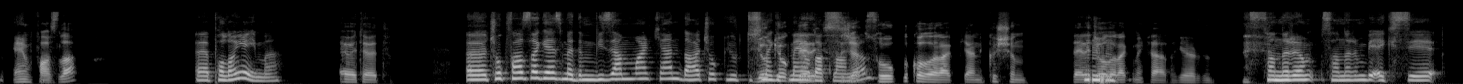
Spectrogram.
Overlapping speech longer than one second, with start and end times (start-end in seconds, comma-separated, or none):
7.5-8.8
